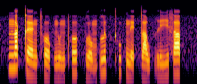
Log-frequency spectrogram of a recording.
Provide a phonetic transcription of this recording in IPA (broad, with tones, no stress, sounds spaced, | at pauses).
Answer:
n a˥˩ k̚ t ɛː˨˩ ŋ tʰ ɤː˨˩ p̚ n u˩˦ n pʰ ɤː˦˥ k̚ p l o˩˦ m p l ɯ˥˩ k̚ tʰ u˥˩ k̚ n e˨˩ ʔ t a˨˩ w p r iː˦˥ s a˥˩ p̚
